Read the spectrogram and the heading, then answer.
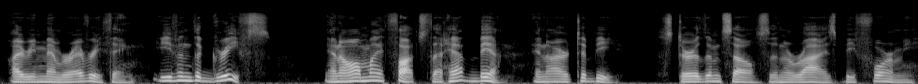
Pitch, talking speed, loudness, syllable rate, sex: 125 Hz, 150 wpm, -20 LUFS, 5.0 syllables/s, male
